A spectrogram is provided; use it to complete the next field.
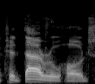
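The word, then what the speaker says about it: KhaDarel Hodge: apologize would like an a an apology for Kadar Hodge not whatever you just tried to mispronounce um unfortunately I'm sorry it's a Kadar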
